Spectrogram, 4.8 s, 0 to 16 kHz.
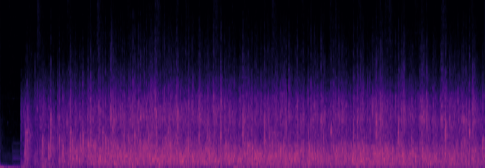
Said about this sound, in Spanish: Así que ellos cumplen 25 y para celebrarlo, qué mejor que un buen aplauso.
